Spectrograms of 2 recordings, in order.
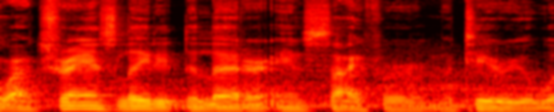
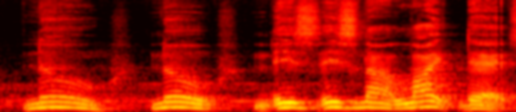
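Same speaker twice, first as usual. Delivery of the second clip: high, louder pleading protest; Ralph protesting; 9 semitones higher, 6 dB louder, slower than usual. Retold or imitated. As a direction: plead that it's not like that.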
